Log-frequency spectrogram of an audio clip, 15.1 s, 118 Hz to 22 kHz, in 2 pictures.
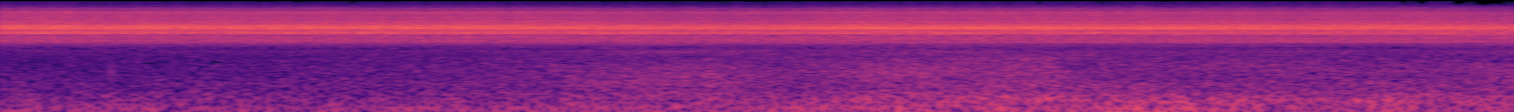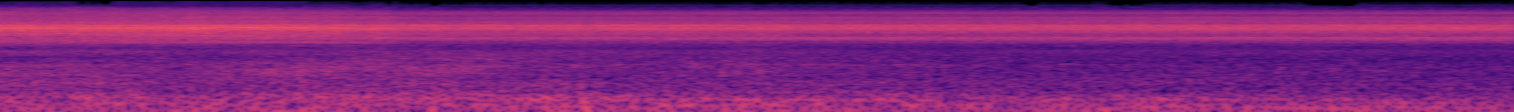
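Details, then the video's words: Cicada in a tree under a blue sky, heard on a walk on 23 August 2020 at 9:27 am: a loud, steady, shrill high-pitched drone with a fast pulsing texture, easing slightly in volume after about nine seconds. "나무에 매미"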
